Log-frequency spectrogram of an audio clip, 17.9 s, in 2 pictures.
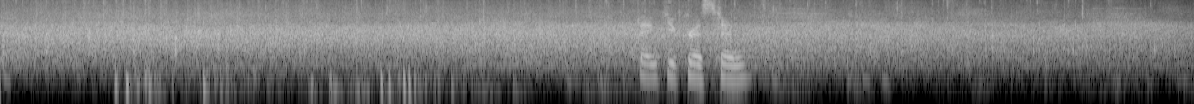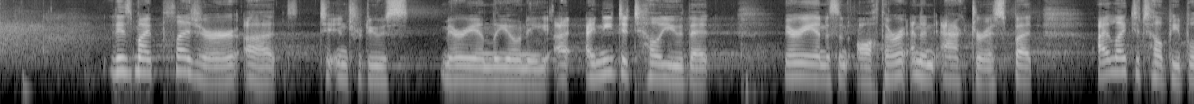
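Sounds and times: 
audience round of applause: 0:00.0 - 0:09.5
speech: 0:04.8 - 0:05.8, 0:09.8 - 0:17.9.

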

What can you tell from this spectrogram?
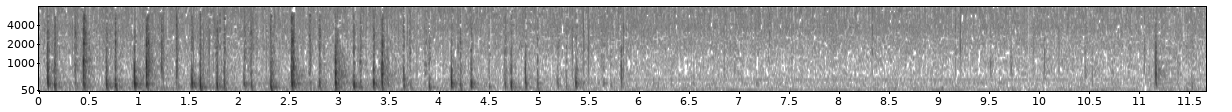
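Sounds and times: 
horse hooves clip-clopping on trail: 0:00.0 - 0:05.9
steady hiss: 0:00.0 - 0:11.6.

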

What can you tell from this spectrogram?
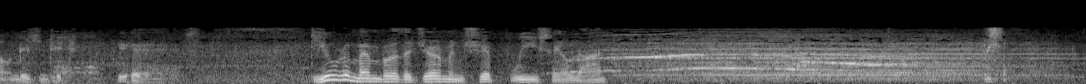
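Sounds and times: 
speech: 0:00.1 - 0:02.2, 0:03.1 - 0:06.2, 0:09.8 - 0:10.1
someone screaming in the distance: 0:05.4 - 0:09.1.

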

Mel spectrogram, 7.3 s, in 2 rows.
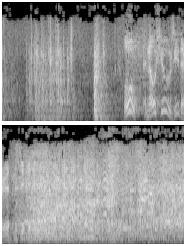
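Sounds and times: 
stuck door rattled and tugged: 0:00.0 - 0:02.4
speech: 0:02.4 - 0:06.7
laughter: 0:03.5 - 0:07.2.

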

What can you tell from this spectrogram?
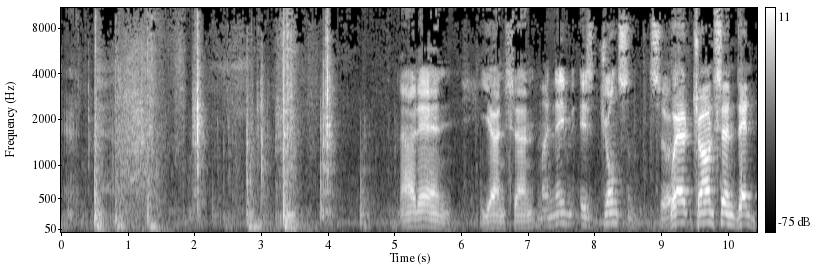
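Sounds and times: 
doors being shut: 0:00.4 - 0:04.2
speech: 0:05.1 - 0:10.4.

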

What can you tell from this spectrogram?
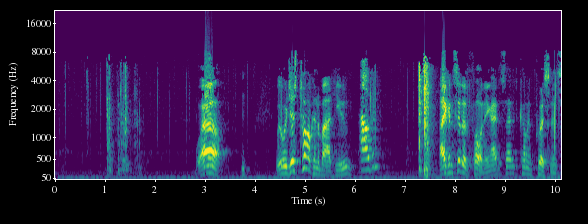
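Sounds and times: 
steady low hum: 0:00.0 - 0:10.1
door being opened: 0:01.0 - 0:01.8, 0:07.2 - 0:07.7
speech: 0:02.8 - 0:06.6, 0:07.7 - 0:10.1.

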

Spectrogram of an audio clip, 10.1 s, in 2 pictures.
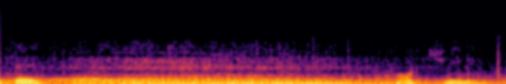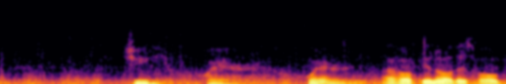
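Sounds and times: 
speech: 0:00.0 - 0:00.6, 0:04.1 - 0:05.1, 0:06.4 - 0:10.1
car engine droning while driving: 0:00.0 - 0:05.6.

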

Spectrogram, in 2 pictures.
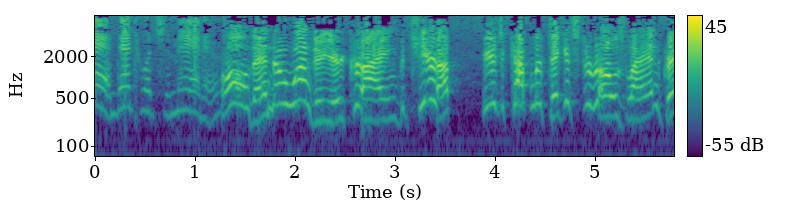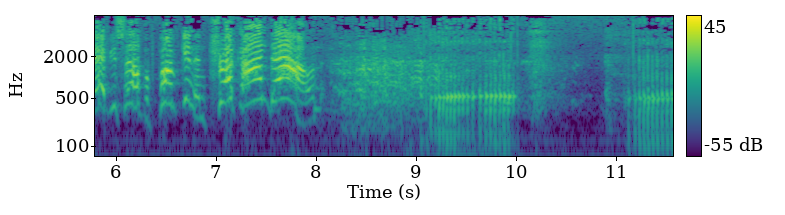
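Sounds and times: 
speech: 0:00.1 - 0:09.1
laughter: 0:08.0 - 0:09.4
snoring: 0:09.0 - 0:10.2, 0:11.1 - 0:11.5.

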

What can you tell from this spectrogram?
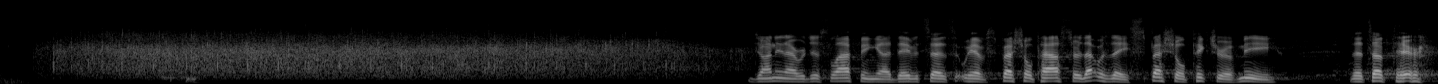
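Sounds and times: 
congregation at First Methodist Mansfield clapping: 0:00.0 - 0:08.5
speech: 0:07.5 - 0:12.8, 0:13.5 - 0:14.3.

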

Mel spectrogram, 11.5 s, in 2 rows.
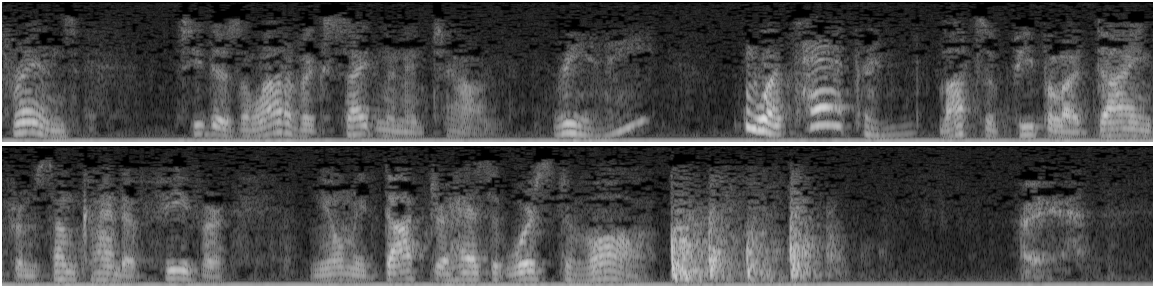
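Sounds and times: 
speech: 0:00.0 - 0:09.2
basin knocked to the floor: 0:09.1 - 0:10.1.

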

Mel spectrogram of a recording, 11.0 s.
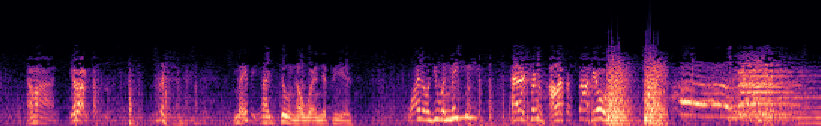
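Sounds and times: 
speech: 0:00.4 - 0:04.8, 0:05.4 - 0:08.8
gunshot fired in the darkness: 0:08.1 - 0:09.0
sustained tones: 0:09.7 - 0:10.9.

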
